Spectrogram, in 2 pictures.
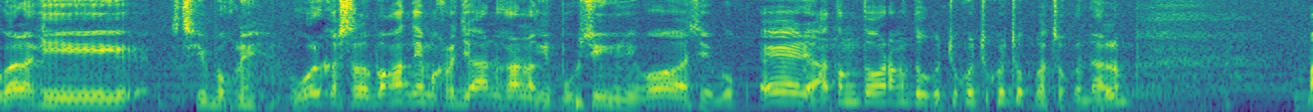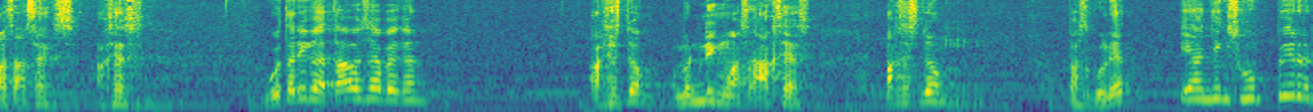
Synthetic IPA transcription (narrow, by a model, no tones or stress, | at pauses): ɡualaɡi | sibʊk̚nɪhɡuakəsələbaŋət̪̚namakərd͡ʒaʔankarnalaɡipusɪŋnɪwasibʊk̚edɛat̪əŋt̪uoɾaŋt̪ukut͡ʃukut͡ʃʊkːut͡ʃʊk̚lasʊkːədaləmː | asaksɛsaksɛs | ɡuat̪adiŋɡaʔt̪aus̬iapɛkan | ʔa̰ksɛsdɔŋməndɪŋmasaaksɛsʔaksɛsdɔŋ | pasɡualiɦat̪̚jaɲd͡ʒɪŋsupɪr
